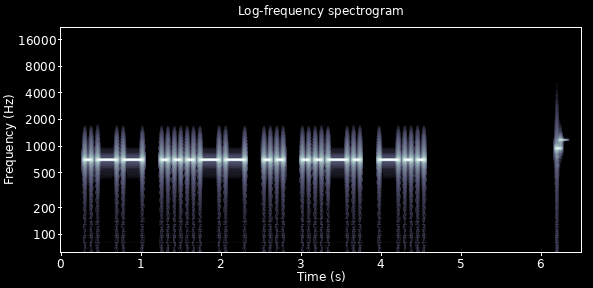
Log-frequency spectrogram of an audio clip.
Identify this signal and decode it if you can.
Morse code, heard as a keyed tone, about 15 wpm, 700 Hz. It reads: W3IFD
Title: USA Call Signs Repeated 2x 15wpm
